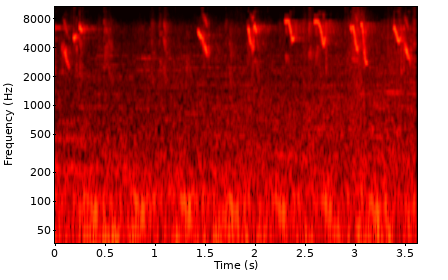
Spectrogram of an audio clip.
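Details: Young Saffron Finch (canario basto) giving bright, thin downslurred chirps, about three per second at irregular spacing, over faint low background hum.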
